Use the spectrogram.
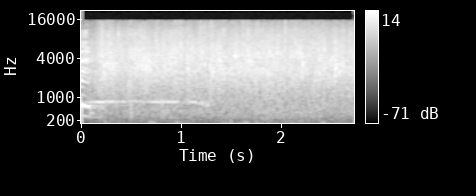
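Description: An audience applauds steadily for an audience member chosen to join a team: a dense, even patter of clapping that holds at the same loudness for a few seconds, with a brief thin high tone near the start.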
